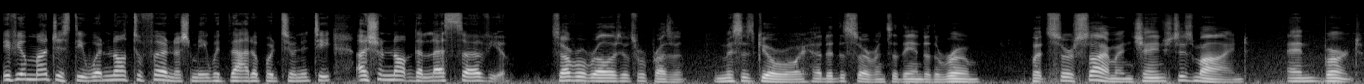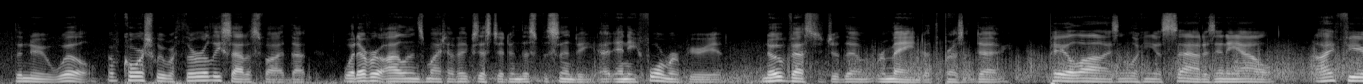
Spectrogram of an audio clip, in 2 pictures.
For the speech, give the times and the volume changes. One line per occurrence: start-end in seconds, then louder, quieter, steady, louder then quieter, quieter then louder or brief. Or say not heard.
0.0-27.2 steady.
